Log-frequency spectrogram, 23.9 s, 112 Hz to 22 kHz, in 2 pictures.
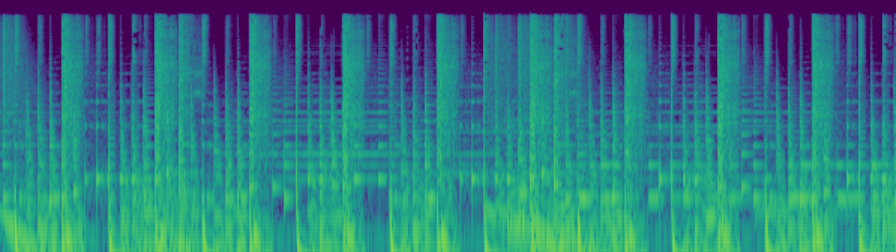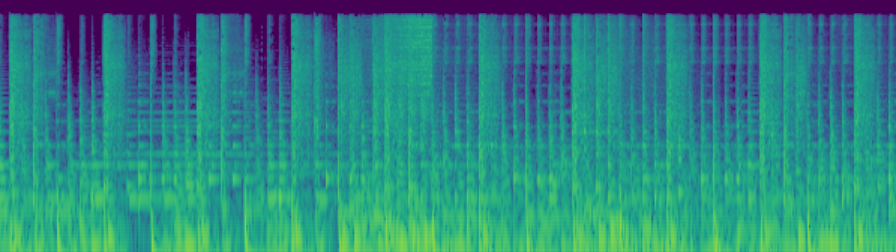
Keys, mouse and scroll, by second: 0.0-0.8 typing, 0.9 Return, 2.7-8.0 drag, 7.8-9.1 typing, 11.9-16.2 typing, 17.5-18.2 typing, 19.2 Return, 23.7 Return.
